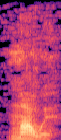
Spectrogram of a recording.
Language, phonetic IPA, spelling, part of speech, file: Polish, [ˈmawɨ], mały, adjective / noun, Pl-mały.ogg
